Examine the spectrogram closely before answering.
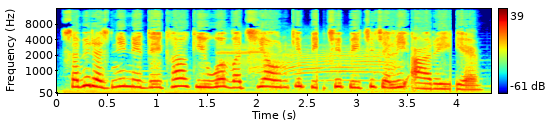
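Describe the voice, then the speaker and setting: A woman with a very high voice narrates a children's bedtime tale from a script. Soft music runs behind her. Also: unhurried, vocal fry.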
